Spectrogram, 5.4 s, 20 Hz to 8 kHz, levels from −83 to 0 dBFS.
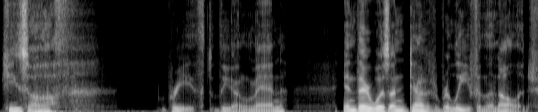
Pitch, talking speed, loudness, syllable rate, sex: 100 Hz, 155 wpm, -21 LUFS, 5.5 syllables/s, male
